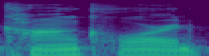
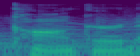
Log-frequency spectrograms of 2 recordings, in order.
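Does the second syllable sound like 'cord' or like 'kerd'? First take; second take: cord; kerd. First: The second syllable sounds like a full 'cord'. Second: The second syllable sounds like 'kerd', as in conquered. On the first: "I know that they're Concord" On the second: "as in like I conquered a castle or something"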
